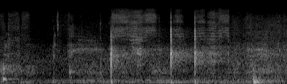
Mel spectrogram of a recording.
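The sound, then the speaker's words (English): Faint scratching and tapping of writing on a board during a mathematics lecture, with a few sharp strokes and knocks spaced through a quiet murmur of speech. “Now I have to write down 3 by 3 matrices.”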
